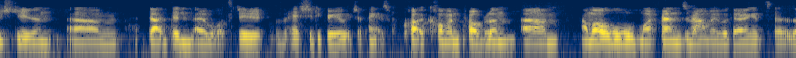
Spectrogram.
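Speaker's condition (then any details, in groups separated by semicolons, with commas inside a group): No condition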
